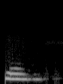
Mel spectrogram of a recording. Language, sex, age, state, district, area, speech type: Odia, female, 45-60, Odisha, Gajapati, rural, conversation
